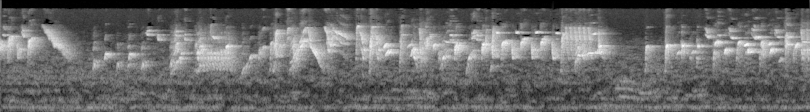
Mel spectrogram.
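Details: Singing contest between two caged male European goldfinches in Algeria, an old male and a two-year-old; dense, continuous, high twittering song with buzzy trills and liquid chirps, with a short pause near the sixth second, over a faint low hum.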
